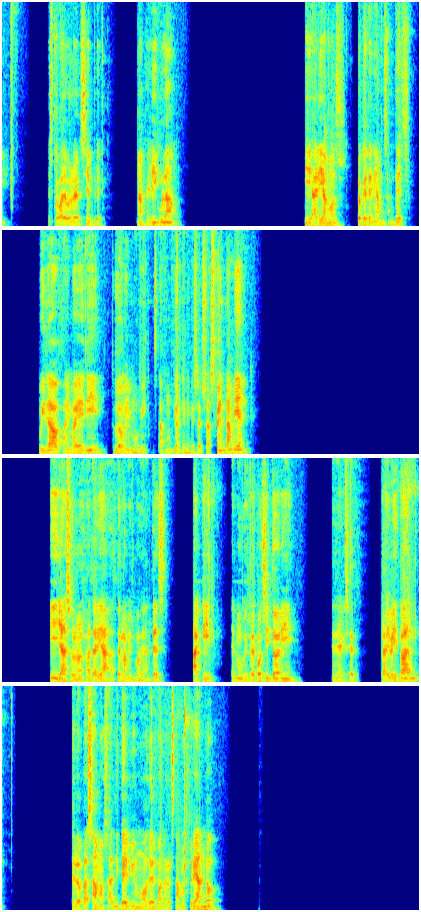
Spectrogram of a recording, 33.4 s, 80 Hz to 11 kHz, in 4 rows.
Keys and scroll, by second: 0.2 Return, 8.1 super+v, 11.1 alt+Return, 12.8 ctrl+alt+o, 21.7 Return, 30.0 Return, 32.0 super+b, 32.5 super+z.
